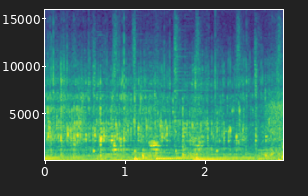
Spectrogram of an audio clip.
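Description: Curry leaves fry in hot oil for a mango pickle, a steady close sizzle with soft stirring scrapes and brief gliding tones over a continuous bubbling base.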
